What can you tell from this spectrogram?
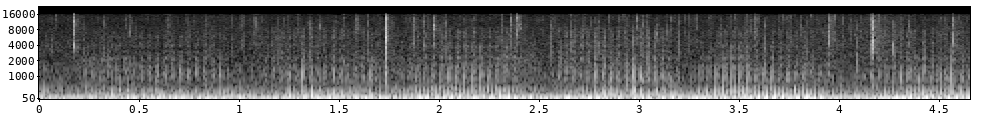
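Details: Cat purring softly near a crackling fireplace for deep sleep and stress relief. A rich low drone beating in slow, even pulses, punctuated by a few loud isolated crackles from the flames.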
